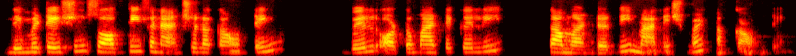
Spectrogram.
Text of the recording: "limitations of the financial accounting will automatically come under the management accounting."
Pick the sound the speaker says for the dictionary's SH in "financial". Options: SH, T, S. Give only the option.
SH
